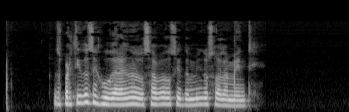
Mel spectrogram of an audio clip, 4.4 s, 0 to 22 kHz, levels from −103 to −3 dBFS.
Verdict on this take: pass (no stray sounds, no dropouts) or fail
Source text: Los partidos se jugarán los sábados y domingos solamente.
pass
